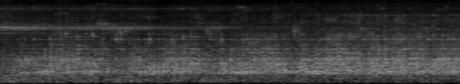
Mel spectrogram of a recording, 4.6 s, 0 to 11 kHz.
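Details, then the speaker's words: HTC 420 triple-head variable-speed floor grinder switched on in forward at slowest speed: steady, even whirring hum with light rhythmic ticking, no surging or knocking; normal running at low speed. "Click it over to forward. And as you can tell, it's on now. It's on the slowest speed."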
